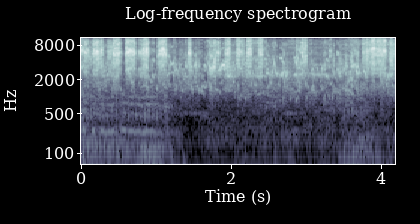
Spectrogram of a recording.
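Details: Budgerigars chirping in a small home setup: loud, bright, rapid chirps in quick bursts, then a steady high twittering chatter.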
